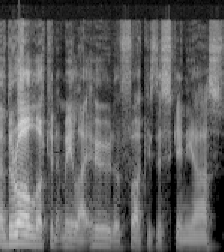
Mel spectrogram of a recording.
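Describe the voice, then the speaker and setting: A man with an English accent speaks at a medium pitch with fairly even intonation in a very clean recording against a silent background. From England. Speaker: former drug dealer, storyteller. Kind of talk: casual chat. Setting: live stream.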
